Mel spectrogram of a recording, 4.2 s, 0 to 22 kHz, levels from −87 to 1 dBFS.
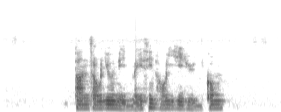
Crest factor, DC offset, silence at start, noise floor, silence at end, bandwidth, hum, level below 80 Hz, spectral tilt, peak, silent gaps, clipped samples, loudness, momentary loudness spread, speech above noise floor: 24 dB; under 0.1%; 1.1 s; -81 dBFS; 0.85 s; 6.8 kHz; none; -70 dBFS; -7 dB/octave; -14 dBFS; none; under 0.1%; -36 LUFS; 8 LU; 46 dB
